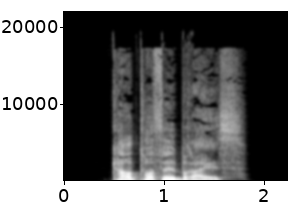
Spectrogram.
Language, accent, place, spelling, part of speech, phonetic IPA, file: German, Germany, Berlin, Kartoffelbreis, noun, [kaʁˈtɔfl̩ˌbʁaɪ̯s], De-Kartoffelbreis.ogg
- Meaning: genitive singular of Kartoffelbrei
